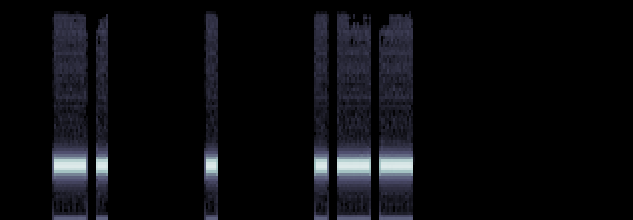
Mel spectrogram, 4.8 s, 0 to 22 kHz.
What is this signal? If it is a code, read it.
Morse code, heard as a keyed tone, about 15 wpm, spaced as for 8 wpm, 1000 Hz. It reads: NEW
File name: qotdfiles / 8wpm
